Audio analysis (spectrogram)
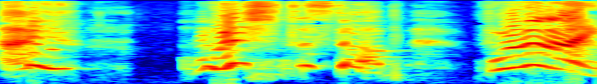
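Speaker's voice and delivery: very high, loud, choking tearful sobbing. The narrator voices Merlin, who keeps crying, answering Arthur: choking on a sob. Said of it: "He jokes on a sob".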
